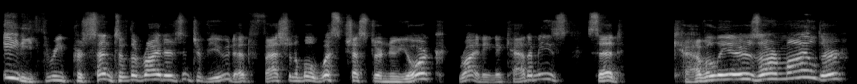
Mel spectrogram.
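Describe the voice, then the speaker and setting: A man's voice: sits high, big pitch swings, moderate pace, slightly rough. A man reading a 1950s-style radio commercial with emphatic sales delivery. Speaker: announcer.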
